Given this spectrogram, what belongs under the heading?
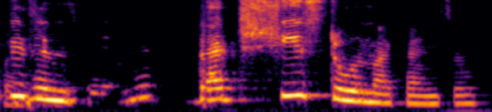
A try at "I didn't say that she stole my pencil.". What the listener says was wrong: No, you focused on she. You need to control your intonation.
